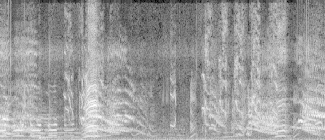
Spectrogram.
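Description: Green parrots chatter in a dense stream of harsh, high chirps and screechy squawks, several overlapping at once, with a faint low hum underneath.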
